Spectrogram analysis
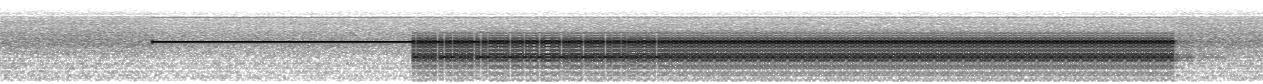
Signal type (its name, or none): cassette data (Kansas City type)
